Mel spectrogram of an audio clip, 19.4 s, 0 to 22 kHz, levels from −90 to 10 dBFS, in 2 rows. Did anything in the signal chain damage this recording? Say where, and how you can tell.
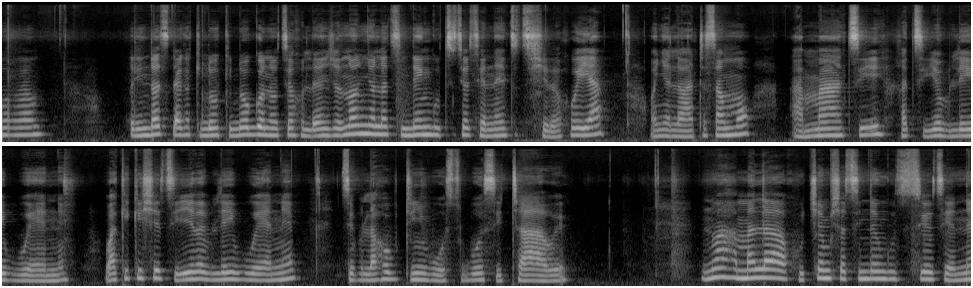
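No, nothing in the signal chain damaged this audio.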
